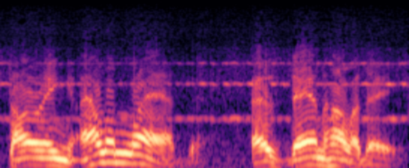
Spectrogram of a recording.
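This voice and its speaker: A man's voice: medium pitch, big pitch swings, moderate pace, highs cut off. A male announcer delivering a dramatic 1940s radio programme introduction. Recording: vintage radio recording, loud music.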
